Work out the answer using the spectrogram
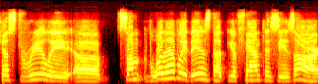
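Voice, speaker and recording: A woman speaks at a fairly slow pace against a quiet background, the sound dry and close with no echo. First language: not English (English is her third language). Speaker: presenter on AI in education. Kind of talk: webinar presentation. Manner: halting, many fillers.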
